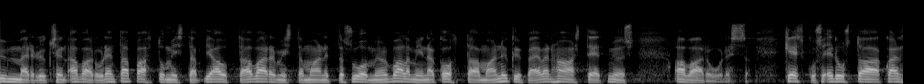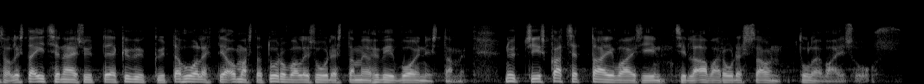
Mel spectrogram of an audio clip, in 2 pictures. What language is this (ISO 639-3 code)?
fin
